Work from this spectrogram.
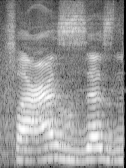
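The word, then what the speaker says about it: فعززنا: Nah, fa'azzazna. Cara bacanya kita tasydidkan dulu za-nya.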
